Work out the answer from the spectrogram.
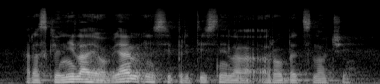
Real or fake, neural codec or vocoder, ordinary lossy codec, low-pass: real; none; none; 14.4 kHz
